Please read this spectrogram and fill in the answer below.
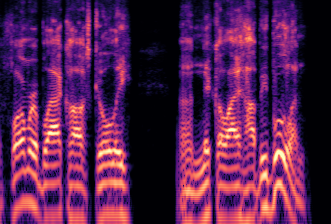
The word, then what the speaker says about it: Khabibulin: Right now, that's how you and I said his name, right? Right. Believe it or not, in one of the early, early pronunciation guides, they listed him as Habibulin.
